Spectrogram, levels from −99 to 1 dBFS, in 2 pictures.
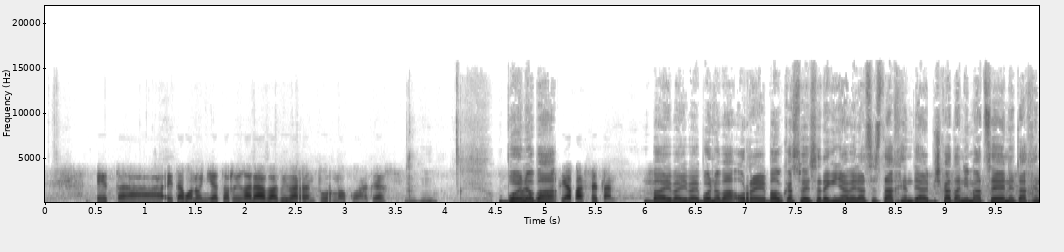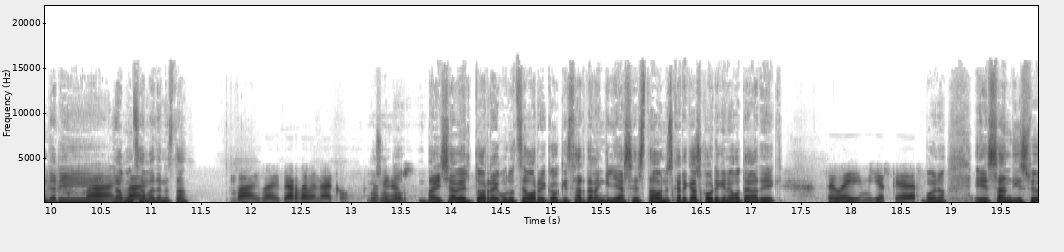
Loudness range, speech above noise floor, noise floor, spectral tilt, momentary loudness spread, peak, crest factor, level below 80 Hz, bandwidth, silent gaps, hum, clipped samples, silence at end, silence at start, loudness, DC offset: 4 LU; 29 dB; -53 dBFS; -6 dB/octave; 11 LU; -6 dBFS; 20 dB; -62 dBFS; 15 kHz; none; none; under 0.1%; 0 s; 0.2 s; -25 LUFS; under 0.1%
